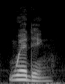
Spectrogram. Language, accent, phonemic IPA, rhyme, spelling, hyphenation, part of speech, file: English, US, /ˈwɛdɪŋ/, -ɛdɪŋ, wedding, wed‧ding, noun / verb, En-us-wedding.ogg
- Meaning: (noun) 1. A marriage ceremony; a ritual officially celebrating the beginning of a marriage 2. The joining of two or more parts; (verb) present participle and gerund of wed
